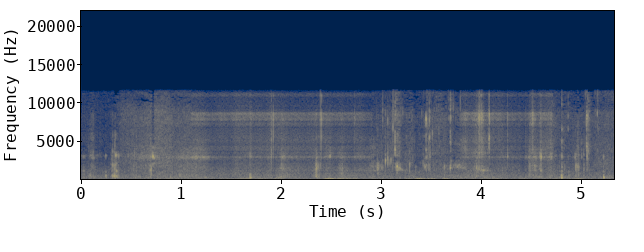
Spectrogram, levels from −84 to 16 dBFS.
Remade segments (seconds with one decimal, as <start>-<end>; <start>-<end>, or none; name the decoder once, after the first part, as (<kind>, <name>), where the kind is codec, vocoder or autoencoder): 1.1-2.9 (autoencoder, DAC-VAE); 3.8-4.7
